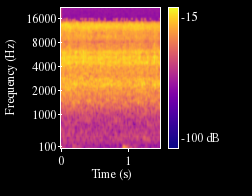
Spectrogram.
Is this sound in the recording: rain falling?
yes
